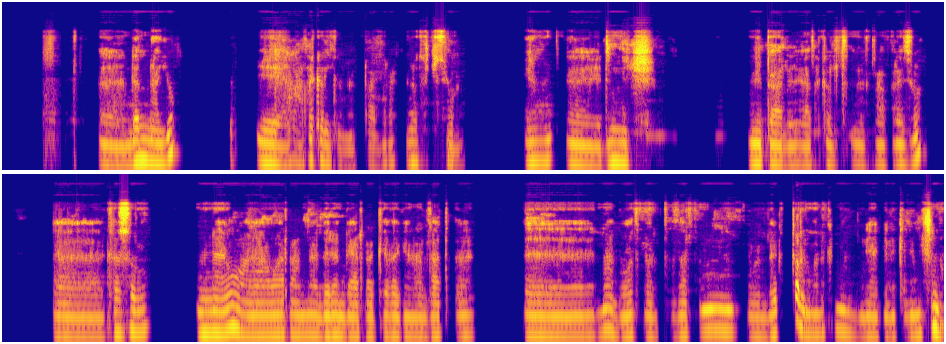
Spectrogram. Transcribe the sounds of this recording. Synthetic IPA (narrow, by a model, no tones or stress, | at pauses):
ɨnd̪əmːɨnajːɛw | jɛat̪ʰəkʰəlt̪ʼməfɨɾafɨɾajanət̪ʰo̞̥t͡ʃːsiho̞n | jɪhɪmjɛd̪ɨnːɨt͡ʃ | jɛmːibːaljɛat̪ʰə̥kʰəlt̪ʼsɨɾafɨɾas̬iho̞n | kʰəsɨɾo | ɨmɨnːajɛwawaɾanːabəd̪əmbjaɾɾaɡəβəɡənalt̪ʰat̪ʼə | ɨnːabəwɔt̪ʼməlt̪ʰːəzəɾfɨnbəkʼəkʼːəlmalət̪ʰɨnlijaɡəlɡːɨljɛmːit͡ʃɪlnəw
